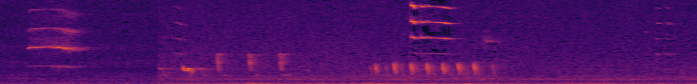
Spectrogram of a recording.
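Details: Long-eared owl chicks, filmed at night, give their characteristic short, squeaky kitten-like mewing notes, several in quick series, over a steady low rumble of wind or handling noise.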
